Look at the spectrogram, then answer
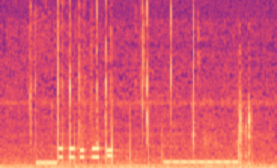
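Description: A phone is dialed in Alan Wake Remastered: a rapid run of distinct touch-tone beeps, then a steady held tone lasting about a second, clear and close over a low background hum.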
